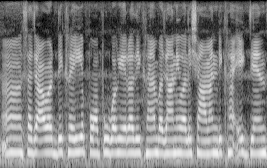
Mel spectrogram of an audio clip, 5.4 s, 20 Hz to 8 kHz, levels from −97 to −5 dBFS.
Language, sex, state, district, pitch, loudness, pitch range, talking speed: Hindi, female, Bihar, Gopalganj, 205 Hz, -15 LUFS, 200-210 Hz, 235 wpm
